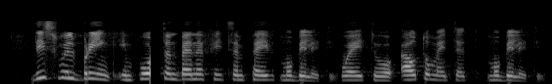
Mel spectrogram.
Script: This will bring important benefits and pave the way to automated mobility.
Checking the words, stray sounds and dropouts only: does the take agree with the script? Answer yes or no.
no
